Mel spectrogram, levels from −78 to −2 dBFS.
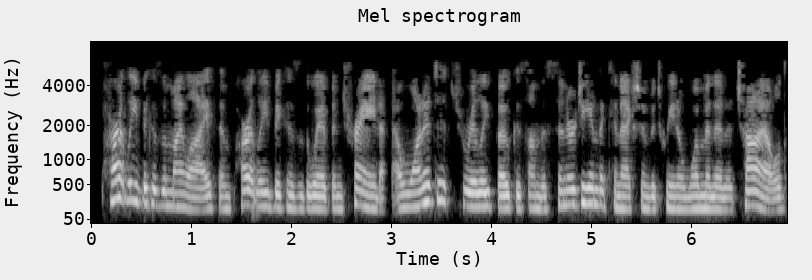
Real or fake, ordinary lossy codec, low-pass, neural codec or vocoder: real; MP3, 24 kbps; 7.2 kHz; none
